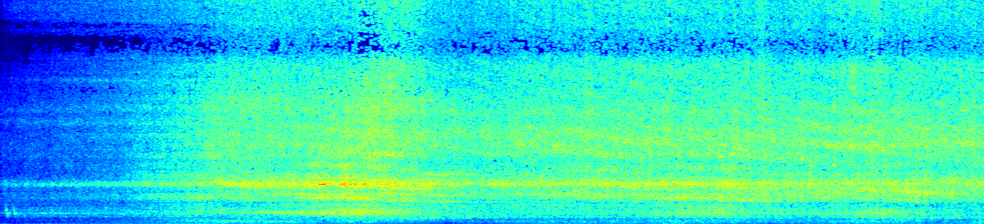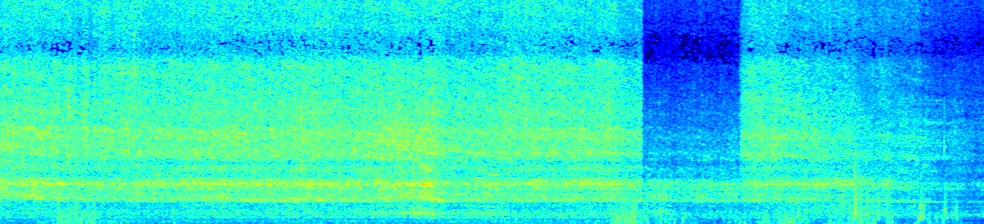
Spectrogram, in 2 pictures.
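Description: Freight train of tank wagons passing close by behind an electric locomotive: the noise swells over the first few seconds as it arrives, then holds as a steady loud rumble of wagon wheels on the rails, with a thin high squeal running for a while.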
